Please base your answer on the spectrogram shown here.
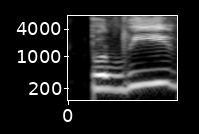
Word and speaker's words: Bleav: Before I answer this good question, I'm going to tell people you can check out Believe in Lions. That's spelled BLEAV in Lions podcast.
